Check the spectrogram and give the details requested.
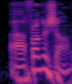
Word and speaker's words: Francorchamps: Francorchamps.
